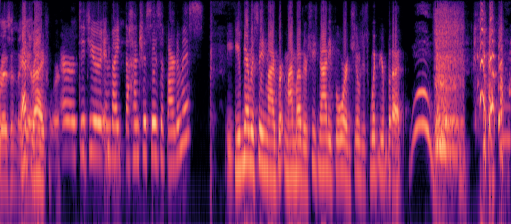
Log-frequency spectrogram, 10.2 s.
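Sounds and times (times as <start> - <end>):
speech: 0.0 - 10.2
vocal exclamations: 8.2 - 9.4
laughter: 8.6 - 10.2
sneeze: 8.7 - 9.4.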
